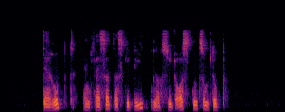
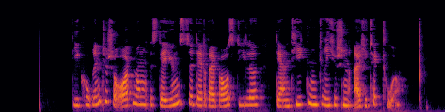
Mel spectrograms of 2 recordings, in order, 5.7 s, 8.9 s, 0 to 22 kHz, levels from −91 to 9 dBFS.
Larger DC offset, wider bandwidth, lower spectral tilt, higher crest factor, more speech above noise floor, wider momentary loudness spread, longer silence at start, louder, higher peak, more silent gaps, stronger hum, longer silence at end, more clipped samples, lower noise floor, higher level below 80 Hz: neither; second, 7.6 kHz vs 11.5 kHz; about the same, -5.5 dB/octave vs -4.5 dB/octave; about the same, 20 dB vs 18 dB; second, 52 dB vs 63 dB; about the same, 10 LU vs 12 LU; second, 0.85 s vs 1.45 s; second, -31 LUFS vs -22 LUFS; second, -12 dBFS vs -4 dBFS; neither; neither; first, 1.35 s vs 0.5 s; neither; about the same, -82 dBFS vs -84 dBFS; second, -78 dBFS vs -62 dBFS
